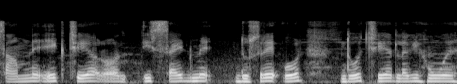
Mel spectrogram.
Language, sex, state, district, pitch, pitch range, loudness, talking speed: Hindi, male, Jharkhand, Ranchi, 145 Hz, 135-150 Hz, -12 LUFS, 170 wpm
